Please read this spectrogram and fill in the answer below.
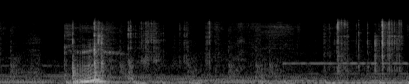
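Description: Plastic Lego bricks clicking and rattling as they are picked from a tray and pressed together, with a louder clatter about a second in and a run of quick clicks near the end. Quiet background music plays throughout.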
